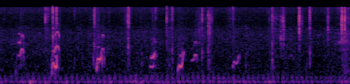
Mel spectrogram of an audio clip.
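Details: Young dakhni teetar (grey francolin) chicks interacting: quick thin cheeps mixed with sharp tapping and scratching clicks, the peeps fading out toward the end, above a low droning hum.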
